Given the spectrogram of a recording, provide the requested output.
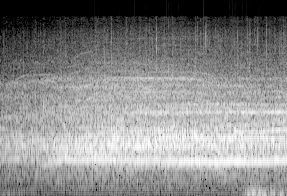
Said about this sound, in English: It's a live concert, so you'll hear a bit of cheering going on.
